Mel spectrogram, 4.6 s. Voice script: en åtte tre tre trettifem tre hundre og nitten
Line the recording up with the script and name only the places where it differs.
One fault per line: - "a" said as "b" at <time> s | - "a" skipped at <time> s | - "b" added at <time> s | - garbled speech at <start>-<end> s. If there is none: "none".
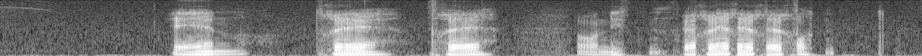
- "åtte" skipped at 1.2 s
- "trettifem tre hundre" skipped at 2.3 s
- garbled speech at 3.4-4.5 s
